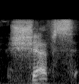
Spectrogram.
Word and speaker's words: chef: Let's try out chefs and butlers. So chef in English is pronounced with an SH sound.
